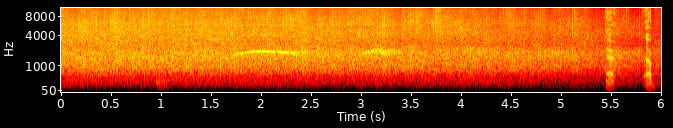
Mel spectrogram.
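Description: A live audience applauding: a steady spread of clapping that tapers off near the end.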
